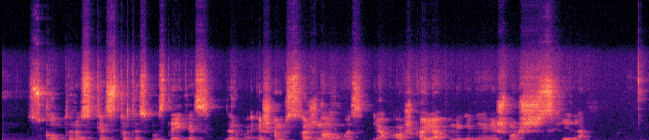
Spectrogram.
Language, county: Lithuanian, Alytus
